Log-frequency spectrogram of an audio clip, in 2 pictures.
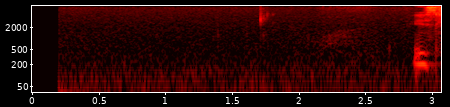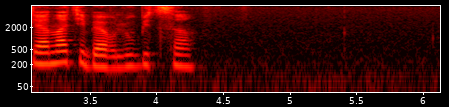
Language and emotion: Russian, neutral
